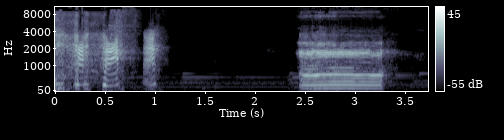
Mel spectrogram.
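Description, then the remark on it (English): A chicken gives three quick squawking clucks, falls silent for a moment, then lets out one longer, drawn-out nasal call, fairly loud with no talking. “Your chicken audio.”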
